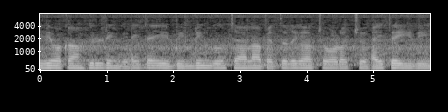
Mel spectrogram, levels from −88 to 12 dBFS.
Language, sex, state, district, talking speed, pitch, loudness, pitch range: Telugu, male, Andhra Pradesh, Srikakulam, 115 wpm, 120 Hz, -18 LUFS, 115-125 Hz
